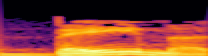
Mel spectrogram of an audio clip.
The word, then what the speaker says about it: bema: It's the judgment seat of Christ, referenced in Greek as the bema. The bema is how should be pronounced.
